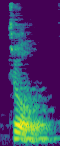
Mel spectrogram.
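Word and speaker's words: through: लोग इसको थ्रो पढ़ते हैं, लेकिन मैं आपको इसका एक्यूरेट प्रोनाउंसिएशन बताऊं, इसका जो एक्चुअली प्रोनाउंसिएशन होता है वो होता है थ्रू। क्या होता है? थ्रू। तो आज के बाद इसको क्या पढ़ना है? थ्रू पढ़ना है।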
